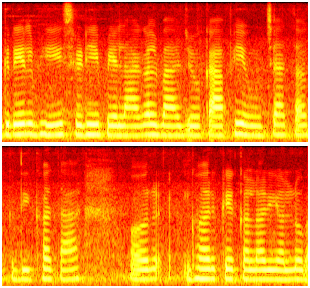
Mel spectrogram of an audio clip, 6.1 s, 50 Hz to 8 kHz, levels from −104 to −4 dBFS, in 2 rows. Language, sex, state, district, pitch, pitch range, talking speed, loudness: Bhojpuri, female, Uttar Pradesh, Varanasi, 210 Hz, 200-215 Hz, 165 wpm, -17 LUFS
